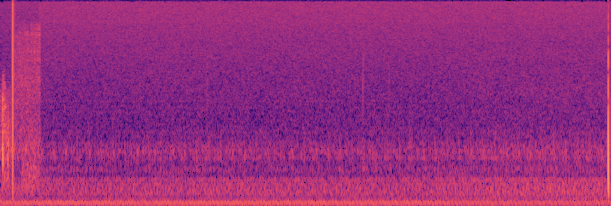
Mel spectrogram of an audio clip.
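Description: Light aircraft engine running up on the ground before a VFR departure at a mountain airfield, a steady low droning rumble held at constant power without pause, with a sharp click near the end.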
